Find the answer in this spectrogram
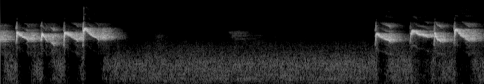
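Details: Bulbul on loan, recorded 12 September 2020: a quick cluster of sharp, bright chirps, then about two and a half seconds of quiet hiss, followed by another brisk burst of chirping notes.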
